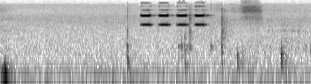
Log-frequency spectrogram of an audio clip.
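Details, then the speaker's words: Tommee Tippee groclock in demo mode, USB mains powered: four short high-pitched beeps at about two per second in a quiet room, same as its alarm tone; normal alarm beep. "that's our demo mode and that beep you heard is what the alarm sounds like as well"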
